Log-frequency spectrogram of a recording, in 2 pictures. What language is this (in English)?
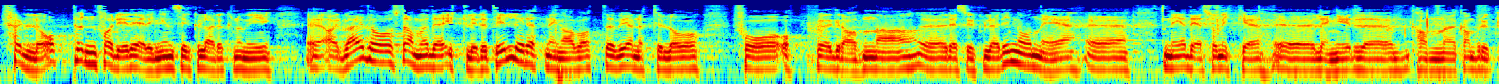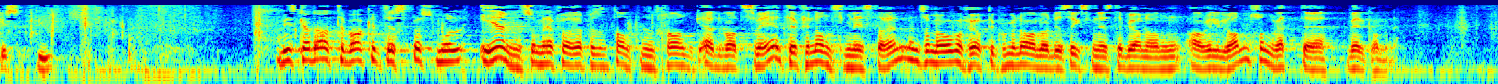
Norwegian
